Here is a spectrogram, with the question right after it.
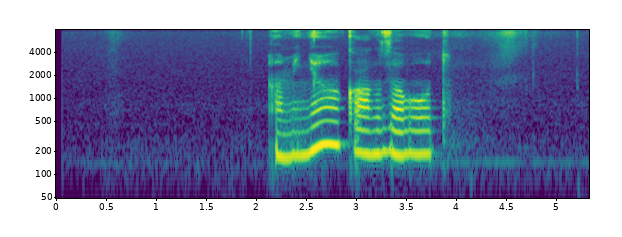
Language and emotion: Russian, neutral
